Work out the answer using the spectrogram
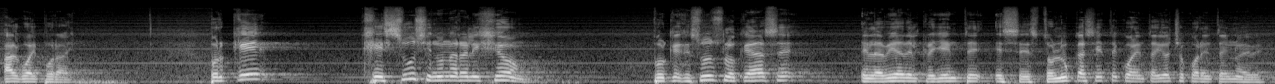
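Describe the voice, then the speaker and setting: A high-pitched man preaches an earnest sermon, pressing his listeners with questions and sinking low on key words. His voice rings with a long reverb through a church hall, over a faint electrical hum. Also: measured pace, pauses often. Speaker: pastor.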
